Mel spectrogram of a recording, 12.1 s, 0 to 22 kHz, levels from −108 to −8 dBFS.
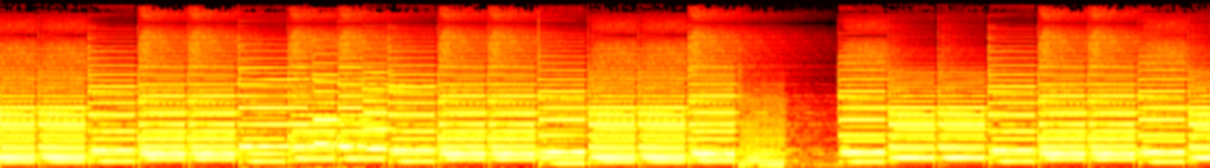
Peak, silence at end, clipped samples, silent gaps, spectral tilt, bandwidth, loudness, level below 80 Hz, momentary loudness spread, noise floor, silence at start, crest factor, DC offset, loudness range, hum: -2 dBFS; 0 s; under 0.1%; none; -5 dB/octave; 18.5 kHz; -15 LUFS; -48 dBFS; 2 LU; -39 dBFS; 0 s; 12 dB; under 0.1%; 2 LU; none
